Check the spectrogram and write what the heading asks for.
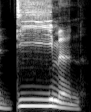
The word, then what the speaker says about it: demon: he fought like a demon here the main thing is that it doesn't rhyme with lemon so lemon but demon it's a bit random but you just have to remember lemon demon lemon demon the next one uh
